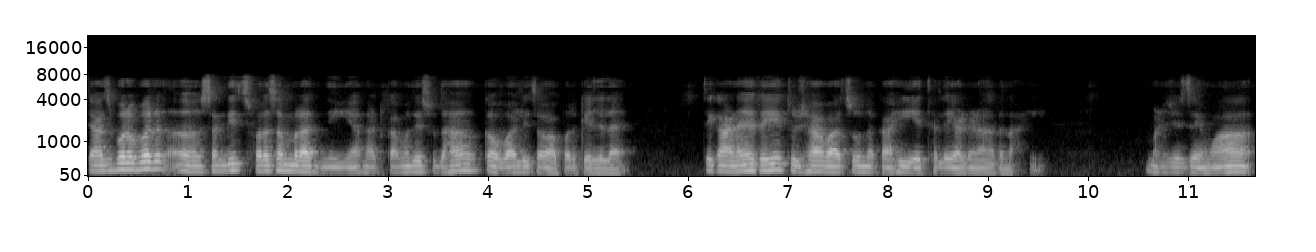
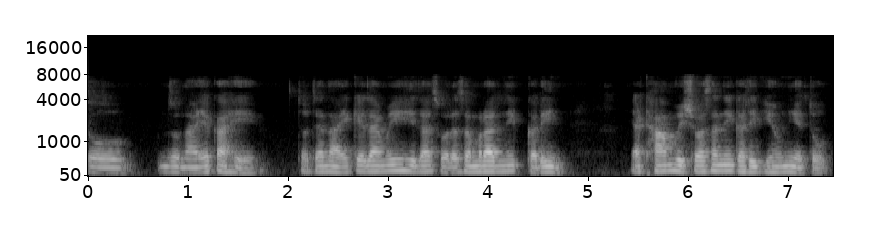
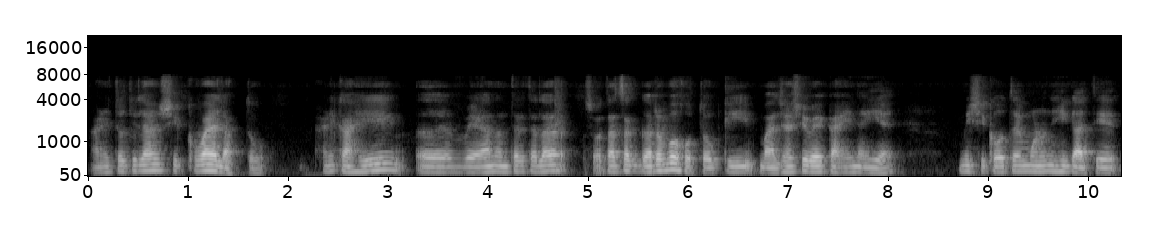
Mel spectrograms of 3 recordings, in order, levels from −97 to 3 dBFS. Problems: constant background noise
